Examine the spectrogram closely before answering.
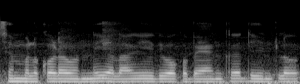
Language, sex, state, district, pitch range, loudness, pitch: Telugu, male, Andhra Pradesh, Visakhapatnam, 130-135 Hz, -18 LUFS, 135 Hz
